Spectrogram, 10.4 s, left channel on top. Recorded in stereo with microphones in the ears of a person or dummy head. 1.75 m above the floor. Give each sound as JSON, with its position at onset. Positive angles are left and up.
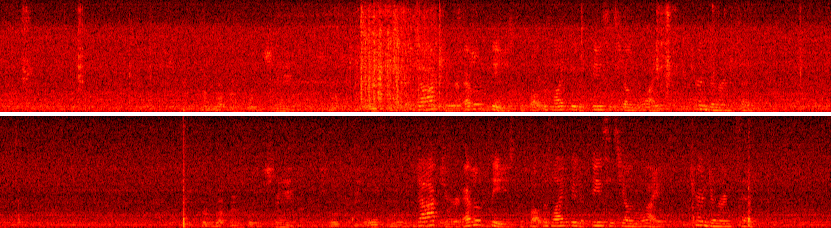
{"t": 2.5, "sound": "a man speaking", "side_deg": 40, "distance_m": 1.0}
{"t": 5.2, "sound": "a woman speaking", "side_deg": -5, "distance_m": 1.7}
